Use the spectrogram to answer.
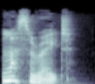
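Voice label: "lacerate", British English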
